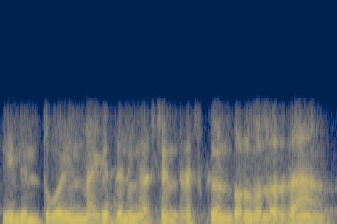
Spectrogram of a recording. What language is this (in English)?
Kannada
